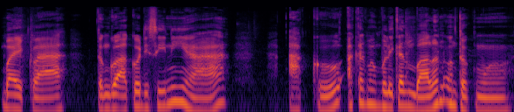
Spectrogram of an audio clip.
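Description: A gentle young man's voice, low for the performer and soothing, comforting a crying child, as a woman plays him. It is a scripted radio dialogue for a language lesson. He speaks calmly and kindly throughout. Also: moderate pace, a little hiss or hum.

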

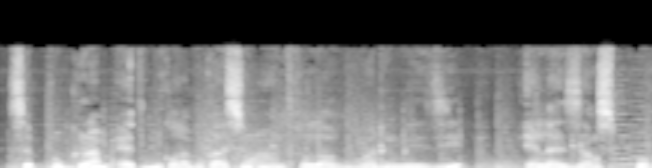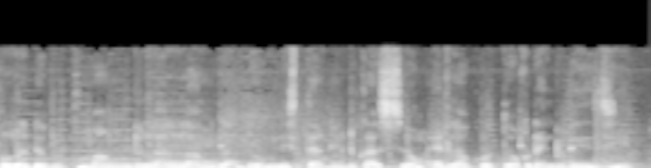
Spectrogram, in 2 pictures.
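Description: A woman hosting a scripted radio language lesson, speaking slowly and repeating each phrase twice. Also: medium pitch.

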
